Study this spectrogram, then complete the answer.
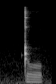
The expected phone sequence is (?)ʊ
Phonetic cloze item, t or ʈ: ʈ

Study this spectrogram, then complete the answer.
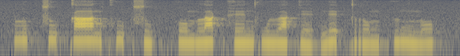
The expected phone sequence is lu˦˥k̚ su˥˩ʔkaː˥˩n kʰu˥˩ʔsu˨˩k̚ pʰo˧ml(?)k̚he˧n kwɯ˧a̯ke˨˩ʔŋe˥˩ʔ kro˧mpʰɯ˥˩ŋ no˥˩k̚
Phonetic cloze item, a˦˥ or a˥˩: a˦˥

